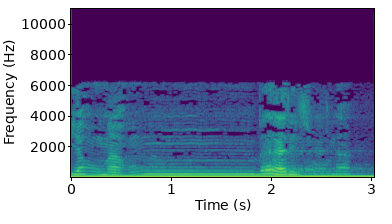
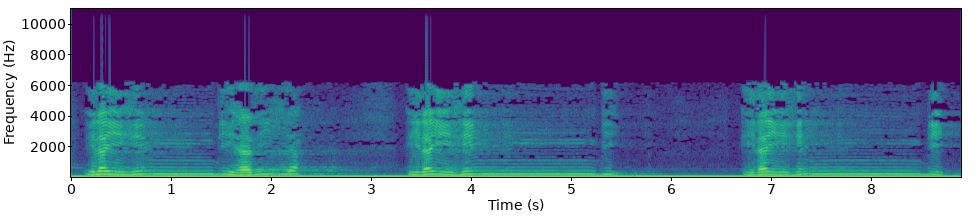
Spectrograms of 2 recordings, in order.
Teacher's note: نطقت الميم الساكنة في حالة بين الإظهار والإدغام، لأن أظهرتها يعني ضغطت على شفتين قوي لكي تثبت الميم الواضحة، وكذلك لم أضغم الميم ويعني ذهبت الميم بالكلية، بل وجدت الميم لكن في حالة وسط بين الإظهار والإدغام مع بقاء الغنة المستطالة وبدون تجديد.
